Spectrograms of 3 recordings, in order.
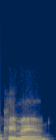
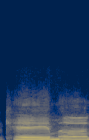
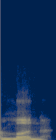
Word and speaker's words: Cayman: little k man uh i've always heard that commercial the k man islands no it's grand cayman little k man and then if it's in the beginning as an adjective you can say cayman cayman brac and cayman islands but it's never munn ever and i didn't know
